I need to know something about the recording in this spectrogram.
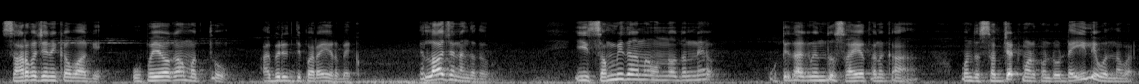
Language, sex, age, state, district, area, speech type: Kannada, male, 30-45, Karnataka, Bellary, rural, spontaneous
